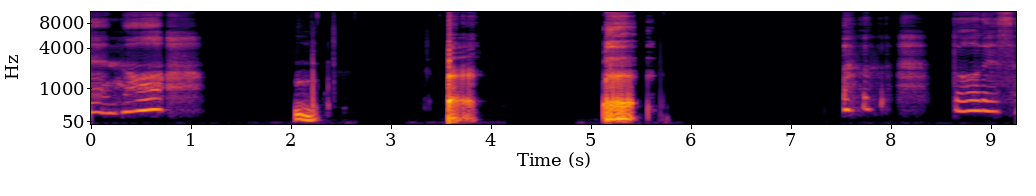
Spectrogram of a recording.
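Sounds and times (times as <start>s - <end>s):
speech: 2.0s - 2.4s
loud burps: 2.1s - 2.4s, 3.6s - 3.9s, 5.2s - 5.6s
short softer throaty sounds: 2.1s - 2.4s.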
